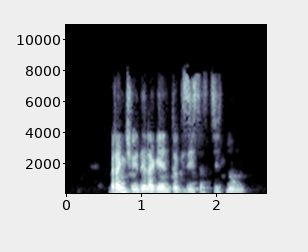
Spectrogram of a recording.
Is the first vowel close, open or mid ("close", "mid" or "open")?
open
